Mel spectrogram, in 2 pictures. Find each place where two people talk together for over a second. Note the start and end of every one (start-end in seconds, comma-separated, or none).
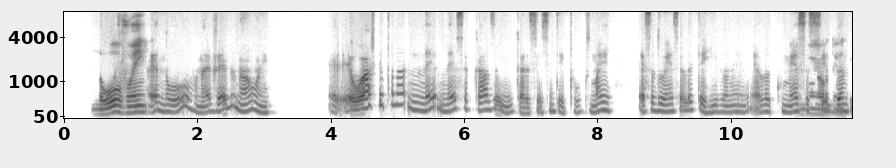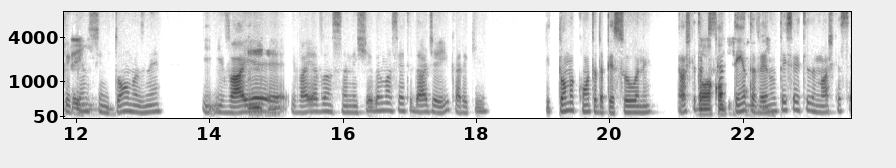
10.9-12.6, 21.3-22.5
